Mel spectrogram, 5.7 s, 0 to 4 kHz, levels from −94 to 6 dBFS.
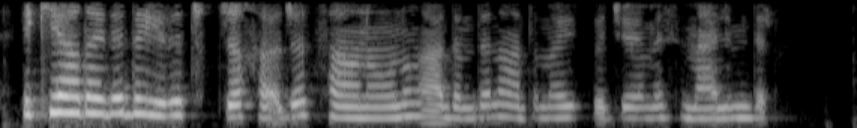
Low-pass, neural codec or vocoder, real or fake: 3.6 kHz; none; real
